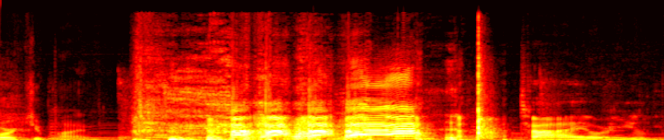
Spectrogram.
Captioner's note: group laughs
